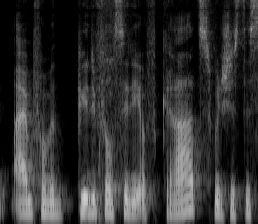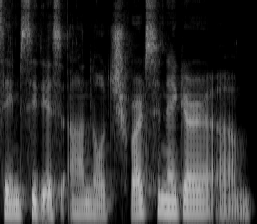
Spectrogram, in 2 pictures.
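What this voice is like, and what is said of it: Austrian accent in English. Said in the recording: “The accent that you all discover is because I'm from Austria”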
